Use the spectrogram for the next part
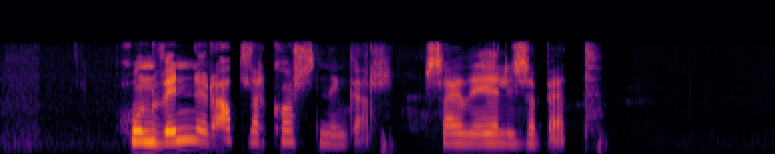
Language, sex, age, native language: Icelandic, female, 20-29, Icelandic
